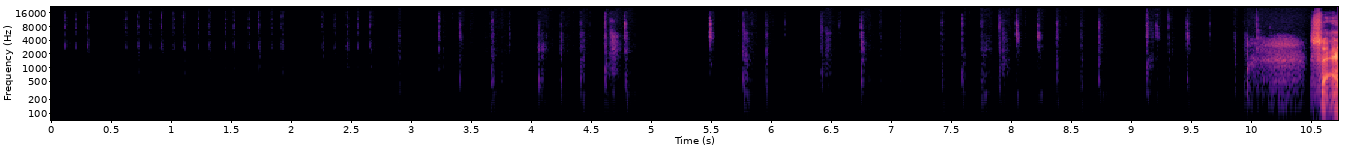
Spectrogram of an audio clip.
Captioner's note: awkward silence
